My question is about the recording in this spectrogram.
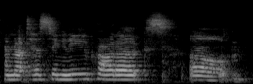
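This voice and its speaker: A woman's voice: fairly high pitch, level tone, moderate pace. A young adult woman talking casually and candidly, like a vlogger chatting informally to her viewers. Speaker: vlogger, bride-to-be. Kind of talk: casual confessional vlog chat.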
